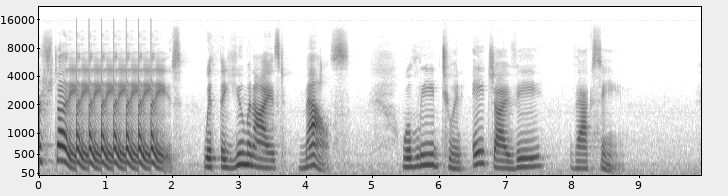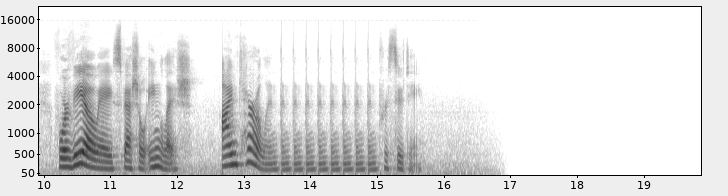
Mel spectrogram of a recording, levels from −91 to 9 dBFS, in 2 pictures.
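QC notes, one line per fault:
0.56–1.86 s and 13.56–15.05 s, system hang loop: A 186 ms slice repeats exactly, seven times and then eight times, as the hardware cycles a frozen ring buffer. The 5.4 Hz repeat rate gives a machine-gun stutter, which fits an 8192-sample buffer.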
